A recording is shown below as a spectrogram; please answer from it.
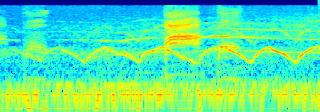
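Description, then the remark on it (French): A voice imitates an ambulance siren, a rapid rising-and-falling wail repeating about every half second, loud over a low, steady rumble of background noise. “Je sais pas, bah tiens, imite la sirène de l'ambulance.”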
